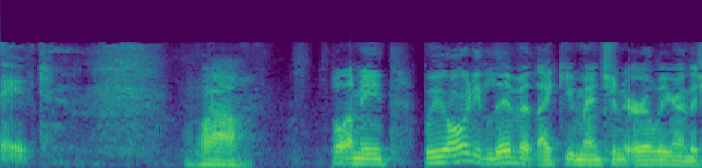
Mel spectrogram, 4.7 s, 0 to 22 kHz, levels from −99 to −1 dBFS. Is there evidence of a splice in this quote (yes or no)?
yes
